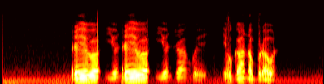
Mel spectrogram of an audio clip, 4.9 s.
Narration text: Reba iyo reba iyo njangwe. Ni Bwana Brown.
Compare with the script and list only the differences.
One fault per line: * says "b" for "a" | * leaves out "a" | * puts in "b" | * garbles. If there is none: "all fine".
all fine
